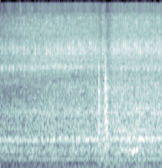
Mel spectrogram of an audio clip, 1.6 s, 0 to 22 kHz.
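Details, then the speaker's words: Honda J-series petrol V6 idling smoothly and evenly, no hissing or knocks, after replacing the leaking front-head VCM spool valve and fixing a vacuum leak found at startup; normal idle, no leaks. "But given that it's running quietly and I don't observe any leaks here"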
